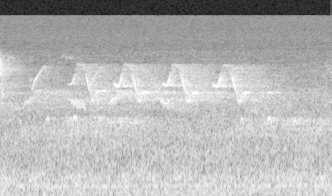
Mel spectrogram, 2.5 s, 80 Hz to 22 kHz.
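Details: A male Blue-and-white flycatcher sings on a forest road in Tanzawa, Japan, 28 May 2021: a quick run of about six clear, high whistled notes sliding up and down, over steady background hiss; Blue-and-white flycatcher.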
